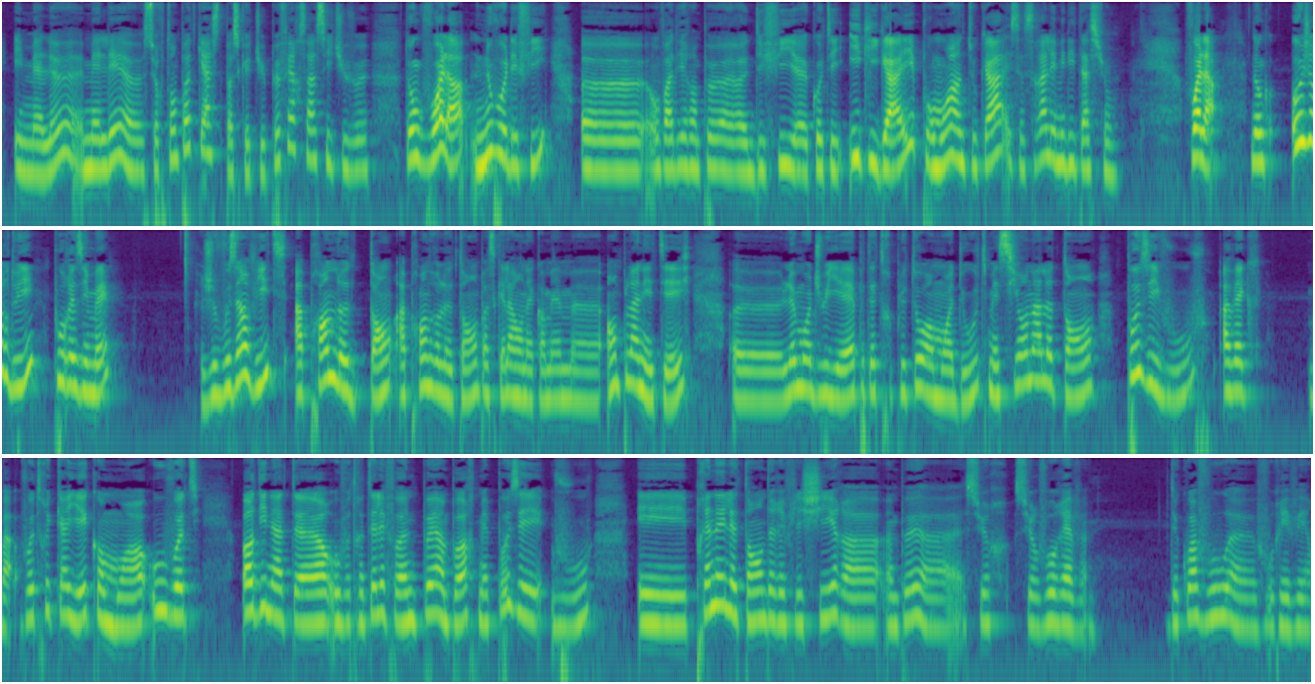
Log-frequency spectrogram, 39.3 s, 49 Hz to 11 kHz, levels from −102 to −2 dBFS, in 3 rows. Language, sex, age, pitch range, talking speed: French, female, 20-39, 195-245 Hz, 185 wpm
